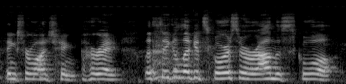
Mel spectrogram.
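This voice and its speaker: A woman's voice: high-pitched, brisk, fairly bright tone, a little hiss or hum. A young woman presenting a student sports chat show as its host. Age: young adult.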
